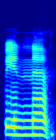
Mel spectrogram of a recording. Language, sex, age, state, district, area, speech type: Malayalam, female, 60+, Kerala, Kozhikode, rural, spontaneous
